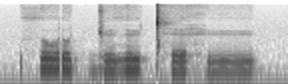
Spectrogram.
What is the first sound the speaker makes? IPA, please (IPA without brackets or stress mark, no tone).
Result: θ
